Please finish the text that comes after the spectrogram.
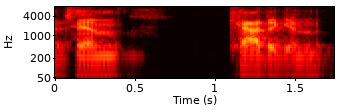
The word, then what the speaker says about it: Tim Cadogan: i'm very happy today to be joined by tim cadigan the ceo of gofundme did i get the pronunciation right enough there you did you absolutely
